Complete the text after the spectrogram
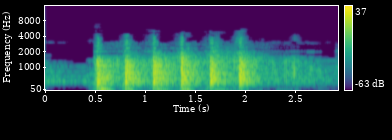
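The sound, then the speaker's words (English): Six firm knocks on the front door of a grim-looking, quiet place in a quick, steady rhythm, each a solid wooden thud, followed by a brief fading resonance and then quiet; the knocking is repeated. “I better knock again.”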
